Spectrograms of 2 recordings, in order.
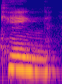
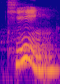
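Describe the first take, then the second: First: The vowel is a short, lax i sound. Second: The vowel is a long, tense ee sound. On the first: The speaker calls it right. "으라는 소리였어요" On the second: The speaker calls it wrong. "이가 아니라"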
